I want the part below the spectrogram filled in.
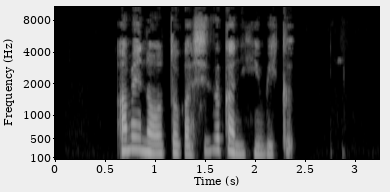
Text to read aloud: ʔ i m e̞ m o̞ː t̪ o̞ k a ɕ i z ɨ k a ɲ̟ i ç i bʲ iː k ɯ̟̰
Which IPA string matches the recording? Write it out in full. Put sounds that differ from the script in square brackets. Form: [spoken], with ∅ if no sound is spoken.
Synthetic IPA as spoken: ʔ [a] m e̞ [n] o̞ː t̪ o̞ [ɡ] a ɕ i z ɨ k a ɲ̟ i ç i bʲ [i] k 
